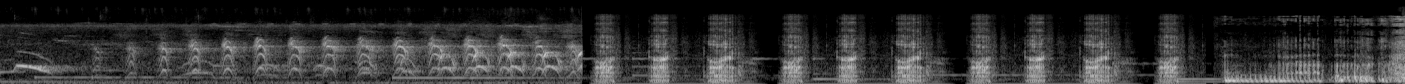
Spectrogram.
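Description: Ring-tailed lemur calls in a quick run of short cries, about three a second. From about six seconds in a pig grunts in a steady series, about two grunts a second. Near the end a lion begins to roar.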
